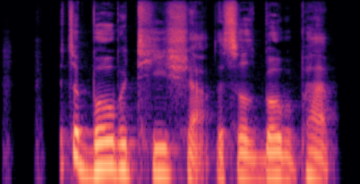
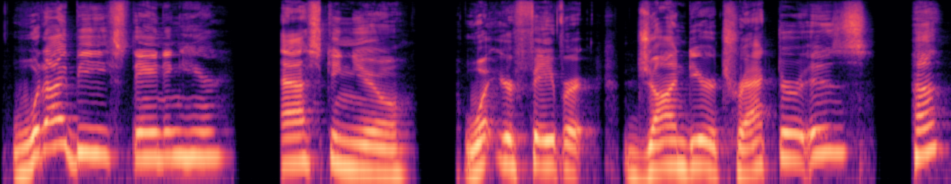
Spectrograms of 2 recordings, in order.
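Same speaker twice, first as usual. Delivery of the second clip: higher pitched mock-outraged rant; exasperated rant; 6 semitones higher than usual. Customer ranting at the cashier, mock outrage. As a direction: lay into him in disbelief.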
